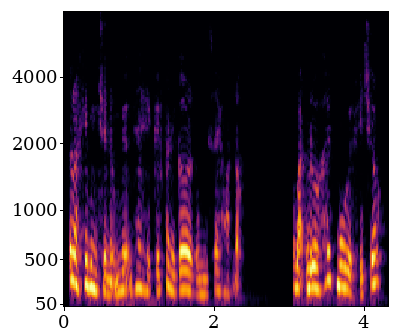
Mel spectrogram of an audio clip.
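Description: A woman's voice: mid-range voice, expressive, very fast, husky, phone-quality sound. A woman with a Vietnamese accent teaching English pronunciation online, coaching learners step by step. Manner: friendly coaching, directly addressing learners.

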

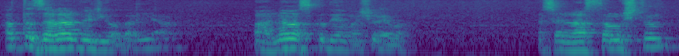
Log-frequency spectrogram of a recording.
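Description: A man with a Turkish accent giving an informal religious lesson, animated and full of rhetorical questions. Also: on the high side, brisk, gravelly, a little hiss or hum. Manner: animated, acts out quoted voices, rhetorical questions. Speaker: religious teacher. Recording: echoey room, mic some distance away.

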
